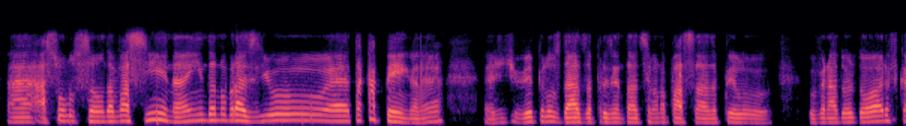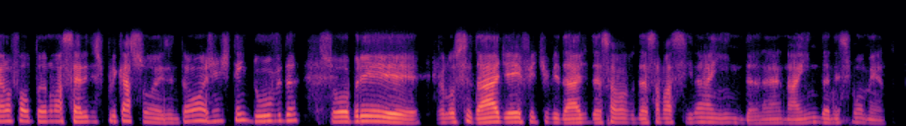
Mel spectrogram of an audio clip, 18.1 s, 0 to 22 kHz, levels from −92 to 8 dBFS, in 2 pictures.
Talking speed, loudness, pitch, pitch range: 145 wpm, -26 LUFS, 145 Hz, 130-170 Hz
